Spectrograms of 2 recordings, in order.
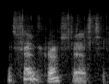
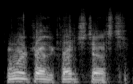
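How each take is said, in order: First: High, soft self-quote; higher quoted take. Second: Said in the usual way. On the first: Retold or imitated. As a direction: lift the voice for the quote. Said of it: "I was like".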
